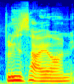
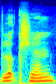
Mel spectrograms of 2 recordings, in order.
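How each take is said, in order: First: The name is said as Blue Zion. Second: The name is run together as Bluxion. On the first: This is how the owner says it. The speaker calls it right. "but it's Blue Zion" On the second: This is how some other people say it. The speaker calls it wrong. "a few people pronounce it Bluxion"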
